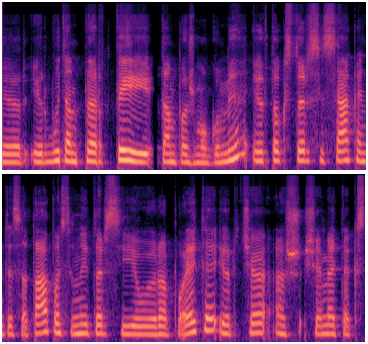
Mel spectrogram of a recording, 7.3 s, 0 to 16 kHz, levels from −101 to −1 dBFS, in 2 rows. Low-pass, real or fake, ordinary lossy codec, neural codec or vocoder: 14.4 kHz; fake; Opus, 16 kbps; codec, 44.1 kHz, 7.8 kbps, Pupu-Codec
